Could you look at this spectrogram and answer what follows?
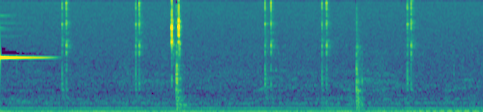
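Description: Computer mouse clicks, single clicks about once a second with a louder double click about two and a half seconds in. A short high chime sounds at the very start and fades out over about a second.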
